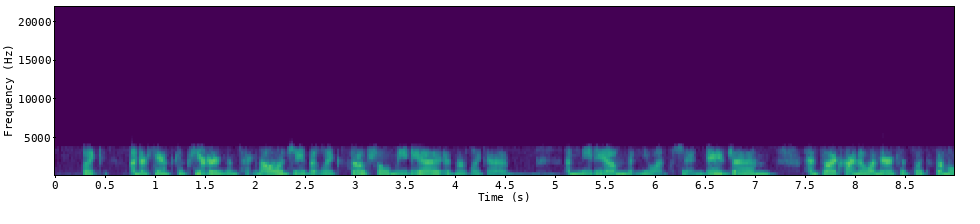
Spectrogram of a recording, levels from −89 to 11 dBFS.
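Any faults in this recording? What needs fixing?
Tandem speech coding runs throughout: the call was decoded and re-encoded at each link border, and the sound points to four speech codecs in a row, ending in low-rate AMR-NB. Each stage degrades the last one's output, leaving the speech rough, muffled and warbly, with nothing above 3.6 kHz. To prevent it, negotiate a single codec end to end or use transcoder-free operation so the speech is coded only once.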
